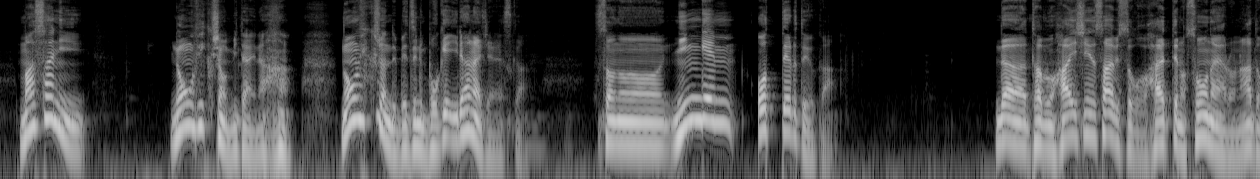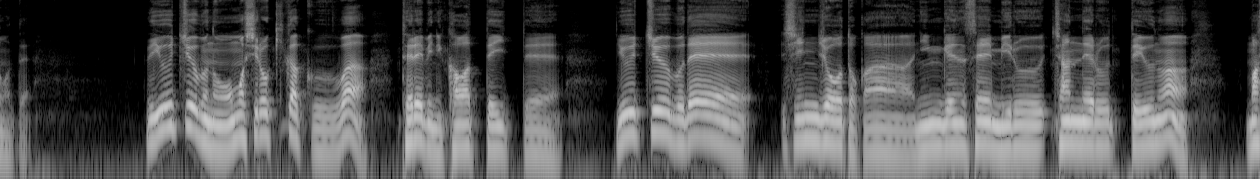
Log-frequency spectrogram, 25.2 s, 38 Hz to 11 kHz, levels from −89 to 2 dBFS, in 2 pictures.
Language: Japanese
